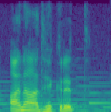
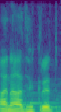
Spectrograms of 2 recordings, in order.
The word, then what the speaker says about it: अनधिकृत: हुआ भी पाते हैं अनाधिकृत, अनाधिकृत प्रवेश वर्जित है। तो इस तरह से कुछ अशुद्धियां होती हैं, जबकि होना चाहिए इसे अनधिकृत।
